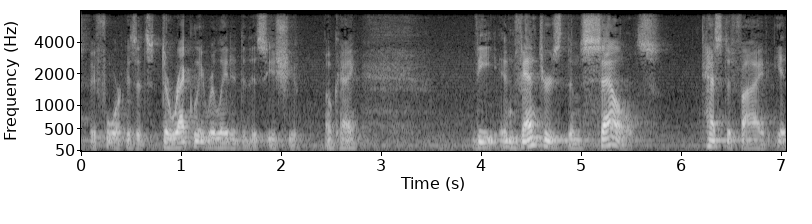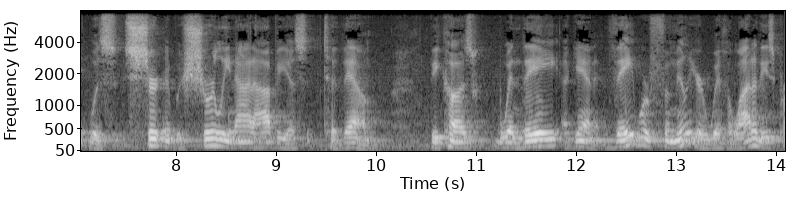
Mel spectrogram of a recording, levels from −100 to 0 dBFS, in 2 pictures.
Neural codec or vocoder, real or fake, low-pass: none; real; 7.2 kHz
